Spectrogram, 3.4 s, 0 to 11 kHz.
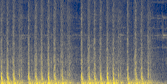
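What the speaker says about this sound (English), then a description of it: "That's why the .50 cal became more than a gun." .50 caliber machine gun fire comes in three loud, close bursts of rapid, evenly spaced shots, with short pauses between them.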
